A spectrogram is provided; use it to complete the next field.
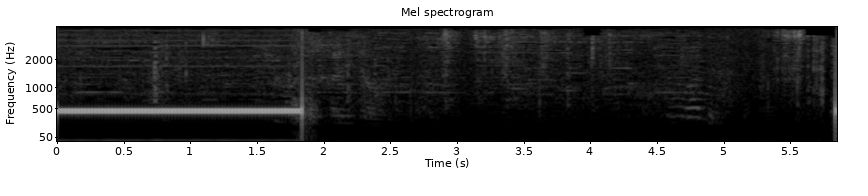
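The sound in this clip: A telephone ringback tone plays while a call goes to a heating billing centre. One steady, loud, mid-pitched tone lasts about two seconds, then a quiet pause with faint rustling follows, and the next tone begins at the very end.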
